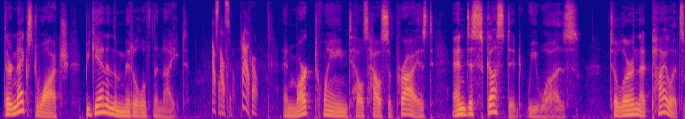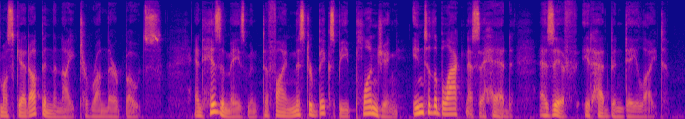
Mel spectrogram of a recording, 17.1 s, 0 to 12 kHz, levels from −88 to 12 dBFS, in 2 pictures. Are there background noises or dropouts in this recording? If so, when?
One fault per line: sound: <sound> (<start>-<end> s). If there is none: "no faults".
sound: chirp (2.7-3.2 s)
